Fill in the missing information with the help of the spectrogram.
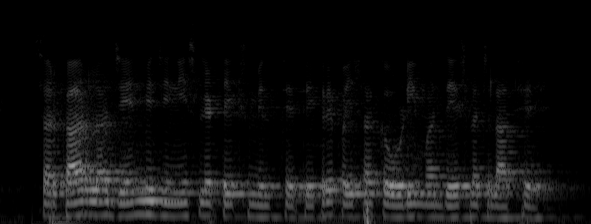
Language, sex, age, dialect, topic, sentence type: Chhattisgarhi, male, 18-24, Central, banking, statement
